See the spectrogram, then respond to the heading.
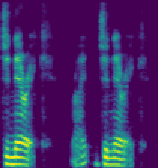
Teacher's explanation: Generic, generic, with the emphasis or the word stress on the n sound.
